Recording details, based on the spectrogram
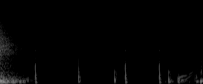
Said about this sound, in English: What was that? That was some fireworks going off outside.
